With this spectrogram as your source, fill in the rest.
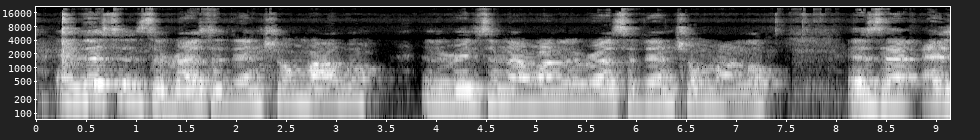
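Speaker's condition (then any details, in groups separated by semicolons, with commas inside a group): ALS; starting to lose voice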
